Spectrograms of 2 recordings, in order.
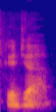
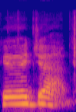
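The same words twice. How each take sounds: First: A hushed, breathy repeat of the praise; teacher quietly praising the class; whisper. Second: Said in the usual way. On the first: Real, not acted. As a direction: whisper the praise back softly. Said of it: "I got a little excited".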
